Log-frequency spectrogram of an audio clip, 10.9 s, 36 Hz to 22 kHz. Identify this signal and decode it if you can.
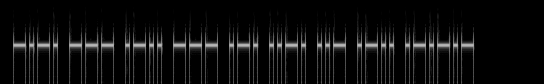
Morse code, heard as a keyed tone, about 15 wpm, 700 Hz. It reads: COLORFUL.
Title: Easy Phrases 15wpm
